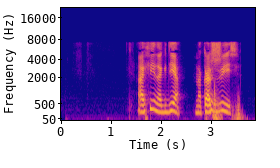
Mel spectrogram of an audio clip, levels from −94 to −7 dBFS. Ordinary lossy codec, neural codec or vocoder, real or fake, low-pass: MP3, 48 kbps; none; real; 7.2 kHz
